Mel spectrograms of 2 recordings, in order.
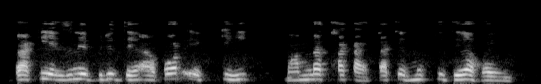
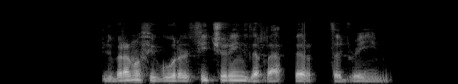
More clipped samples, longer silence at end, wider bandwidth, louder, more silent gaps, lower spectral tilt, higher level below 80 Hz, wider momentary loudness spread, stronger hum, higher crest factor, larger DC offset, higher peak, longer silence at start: neither; second, 0.3 s vs 0.7 s; about the same, 8 kHz vs 7.8 kHz; first, -17 LUFS vs -26 LUFS; second, none vs 2.87-2.93 s, 3.20-3.26 s; about the same, -6.5 dB/octave vs -6 dB/octave; about the same, -62 dBFS vs -64 dBFS; about the same, 9 LU vs 11 LU; neither; about the same, 16 dB vs 18 dB; neither; first, -2 dBFS vs -10 dBFS; second, 0.15 s vs 1 s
